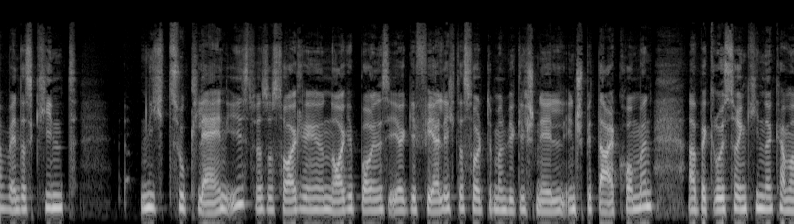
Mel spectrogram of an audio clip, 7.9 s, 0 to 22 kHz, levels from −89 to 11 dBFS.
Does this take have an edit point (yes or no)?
no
